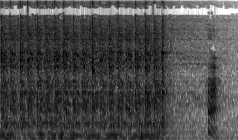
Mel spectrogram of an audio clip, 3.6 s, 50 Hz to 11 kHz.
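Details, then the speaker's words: 1968 Dodge Charger garage find, parked since 1994 after a rear-end crash, cranks steadily at about four beats a second with no firing, after problems with the brown cranking ignition power wire; a spark check found no spark: cranks, won't start. "we thought it had spark but we were mistaken"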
